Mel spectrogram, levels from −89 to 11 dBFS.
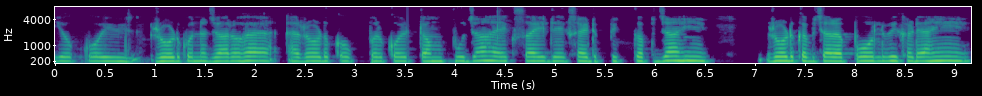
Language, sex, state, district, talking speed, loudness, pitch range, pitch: Marwari, female, Rajasthan, Churu, 185 wpm, -18 LUFS, 205-215 Hz, 210 Hz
